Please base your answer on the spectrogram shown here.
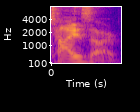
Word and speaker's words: Caesar: Everyone knows this is in fact Project Teaser, or if you pronounce it correctly, Project Tizar.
